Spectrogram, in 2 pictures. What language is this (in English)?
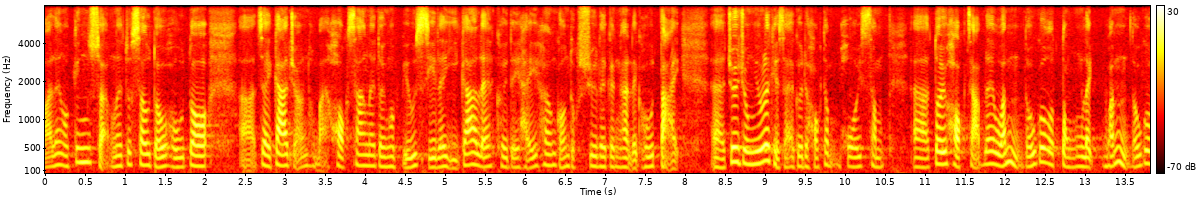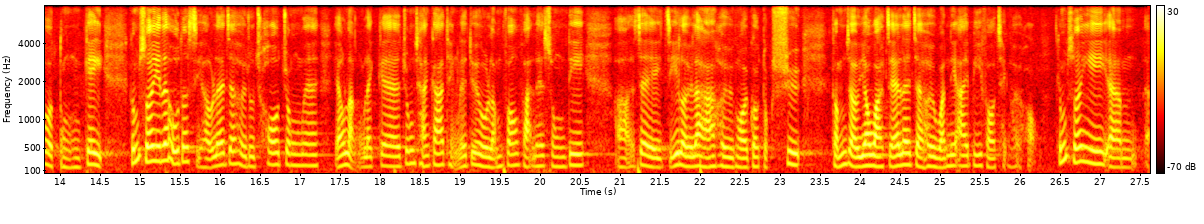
Cantonese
